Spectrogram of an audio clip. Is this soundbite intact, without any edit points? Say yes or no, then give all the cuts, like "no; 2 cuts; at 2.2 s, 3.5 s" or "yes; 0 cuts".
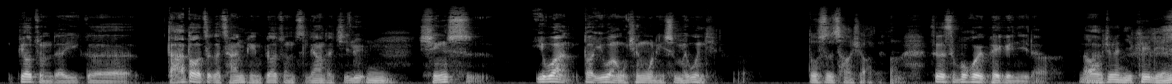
no; 1 cut; at 8.9 s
